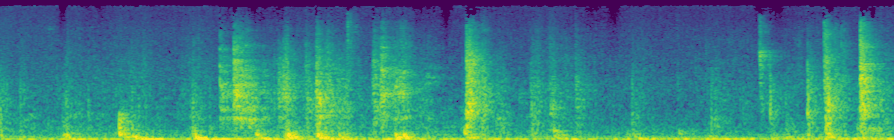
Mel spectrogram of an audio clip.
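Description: A door is opened for a visitor. There are a series of wooden clunks, knocks and rattles spread across several seconds, including a few sharper thumps and soft shuffling movement in between.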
